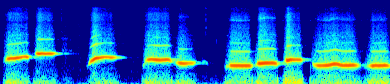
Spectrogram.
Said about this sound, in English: There's a bit of a whistling part in that.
